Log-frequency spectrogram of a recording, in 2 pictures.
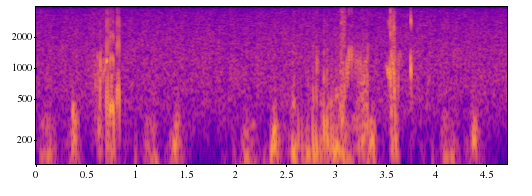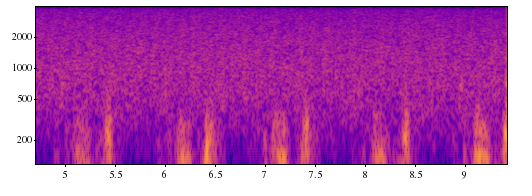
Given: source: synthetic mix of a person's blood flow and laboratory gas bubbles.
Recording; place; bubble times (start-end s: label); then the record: Doppler ultrasound of blood flow; precordium
0.33-0.42 s: bubbles
0.55-0.85 s: bubbles
2.52-3.34 s: bubbles
3.48-3.65 s: bubbles
3.71-3.79 s: bubbles
From the record:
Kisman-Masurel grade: 222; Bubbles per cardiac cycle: several, 3 to 8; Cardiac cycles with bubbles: 10 to 50%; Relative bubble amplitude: moderate (0.250 to 0.450); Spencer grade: 2 (many but less than half of the cardiac periods contain bubble signals, singularly or in groups); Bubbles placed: anywhere in the cardiac cycle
